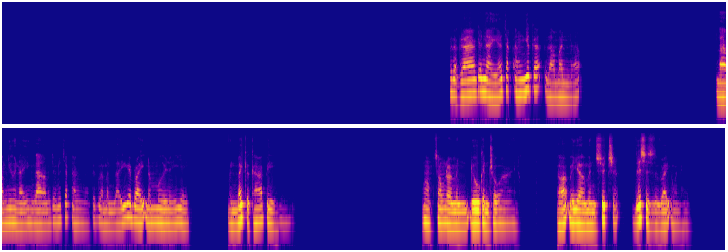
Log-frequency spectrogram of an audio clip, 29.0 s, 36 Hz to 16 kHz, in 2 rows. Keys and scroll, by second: 15.7 ctrl+d, 25.1 ctrl+i.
